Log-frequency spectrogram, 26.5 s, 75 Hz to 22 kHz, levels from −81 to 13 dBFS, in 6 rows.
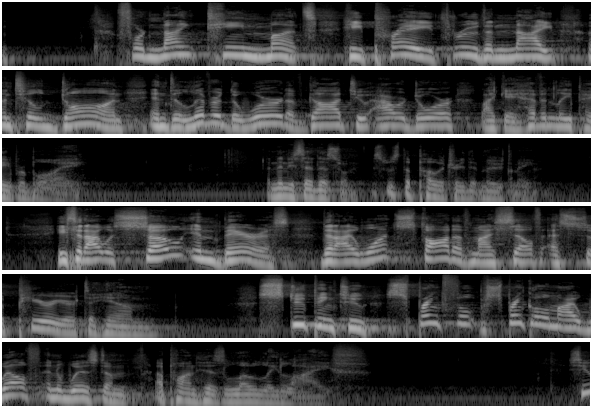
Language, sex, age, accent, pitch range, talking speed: English, male, 50-69, American, 130-210 Hz, 145 wpm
